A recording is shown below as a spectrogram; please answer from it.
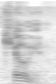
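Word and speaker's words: Cillian: and that works well for the zone um Killian Murphy and I know it's not silly atty Rhett I looked it up and his name is pronounced Killian perfect name for killed an actor place the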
